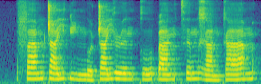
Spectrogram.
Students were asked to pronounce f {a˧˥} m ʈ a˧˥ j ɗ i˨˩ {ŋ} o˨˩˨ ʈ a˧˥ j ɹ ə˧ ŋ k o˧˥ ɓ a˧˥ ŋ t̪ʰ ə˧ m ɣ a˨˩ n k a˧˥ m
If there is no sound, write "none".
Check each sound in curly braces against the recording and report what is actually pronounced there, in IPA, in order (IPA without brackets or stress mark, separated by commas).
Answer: a˧˥, ŋ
